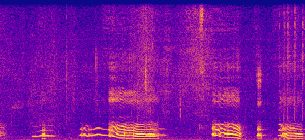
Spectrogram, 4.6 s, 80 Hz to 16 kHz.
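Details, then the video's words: Basset Hound puppies, 20 days old, during a nap: high whining whimpers with bent, falling harmonic tones, several drawn-out cries of about half a second, separated by short gaps, in a quiet indoor room. "Basset Hound Puppies making funny noises"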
